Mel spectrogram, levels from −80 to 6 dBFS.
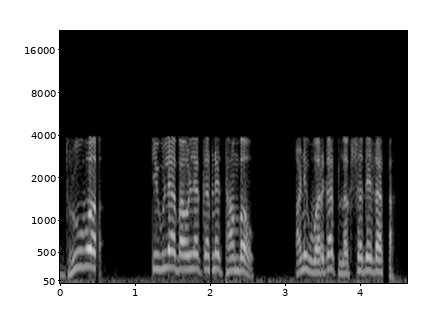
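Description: Hard-edged silent holes open at 0.48–0.72 s (40 ms missing), 2.00–2.07 s (20 ms) and 4.30–4.45 s (80 ms scattered over 120 ms). Each is followed by briefly distorted speech. This is packet loss on an ADPCM call: the G.726 decoder's adaptive predictor and step size drift from the sender's and take tens of milliseconds to resettle, with the underlying light coding damage fitting 32 kbit/s.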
